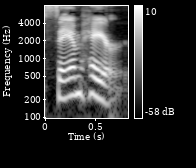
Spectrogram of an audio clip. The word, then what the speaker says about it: Herr: The first one, Sam Herr, and it's pronounced like hair on your head, was born in 1984 and raised in Long Beach, California area.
